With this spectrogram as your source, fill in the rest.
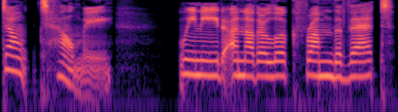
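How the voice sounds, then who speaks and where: A woman voicing a condescending, cold middle-aged woman boss who talks in an oddly flat, patronizing way. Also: medium pitch, slow pace, clean tone, dry recording, clean studio sound, voice pushed up.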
